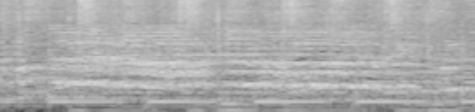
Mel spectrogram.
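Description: Sikh keertan: a harmonium holds a sustained melody while voices sing together, over tabla drumming and the steady metallic jingle of a chimta keeping the beat.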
